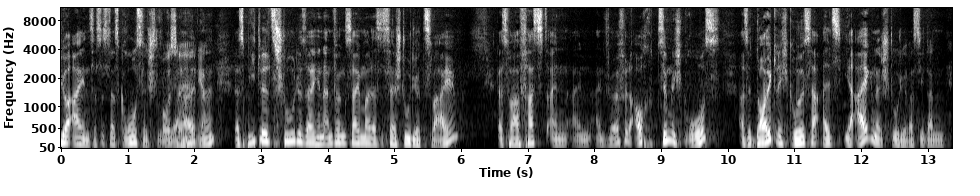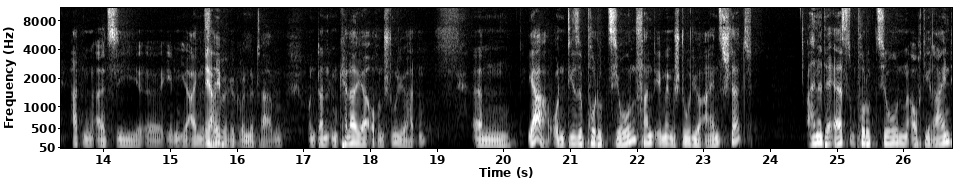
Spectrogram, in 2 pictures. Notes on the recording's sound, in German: spricht mit uns auf der LEaT con in Hamburg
